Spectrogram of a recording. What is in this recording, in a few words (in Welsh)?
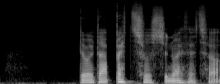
"betws", Welsh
